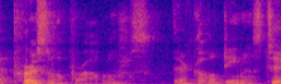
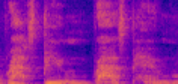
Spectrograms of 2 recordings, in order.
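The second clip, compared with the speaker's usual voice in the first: high calling voice; 13 semitones higher than usual. Retold or imitated. Inner voice calling the name.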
